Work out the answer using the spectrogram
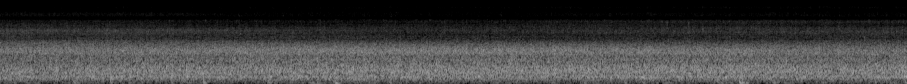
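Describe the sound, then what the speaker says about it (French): Cool mountain stream water flowing near a campsite in La Caldera de Taburiente on La Palma, a steady, dense rushing and burbling that continues unbroken and fills the whole space. "il y a de l'eau bien fraîche qui coule de la montagne qui va nous faire du bien"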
